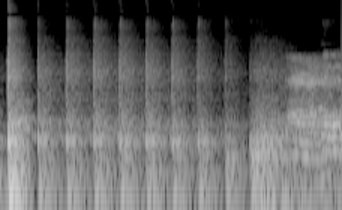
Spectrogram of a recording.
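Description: A finish nail is tapped into a ceiling to locate the edges of a joist. About nine quick, evenly spaced hammer taps sound up close, then a short stretch of quieter room noise follows.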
